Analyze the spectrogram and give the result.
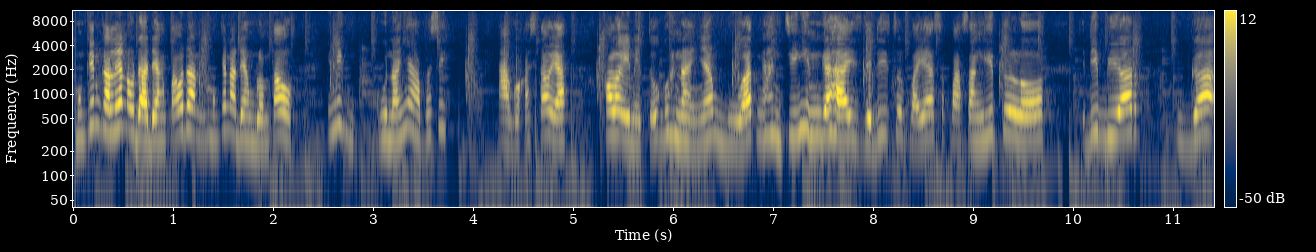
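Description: A woman's high-pitched voice at a fairly quick pace with ordinary pitch variation, faint music in the background. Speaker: presenter. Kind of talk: product review chat. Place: shop. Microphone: lapel.

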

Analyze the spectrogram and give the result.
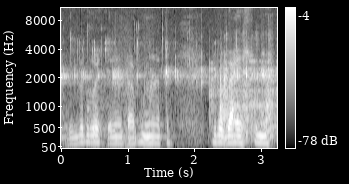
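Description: A woman speaks at a fairly slow pace while noticeable background noise is heard. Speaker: folk craftswoman. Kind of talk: storytelling. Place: hall.

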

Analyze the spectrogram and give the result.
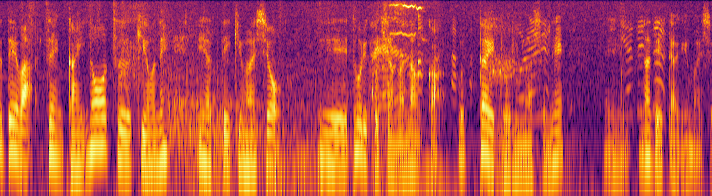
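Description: A woman's very deep, low voice with lively intonation at a moderate pace, over noticeable background noise. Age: 70s. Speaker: gamer. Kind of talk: gameplay commentary. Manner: gentle, chatty.

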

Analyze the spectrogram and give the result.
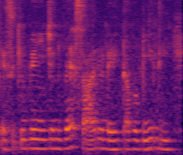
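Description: A woman speaks at a very fast pace. Light background noise and audible room echo are present. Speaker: vlogger. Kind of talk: casual vlog chat. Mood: playful, joking. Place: bathroom. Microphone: phone near.

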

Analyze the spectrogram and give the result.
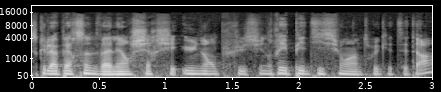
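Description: A man talks very fast at a medium pitch, his tone dark and mellow, somewhat breathy, with ordinary pitch variation. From southern Spain (Malaga). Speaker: startup founder. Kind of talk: casual interview.

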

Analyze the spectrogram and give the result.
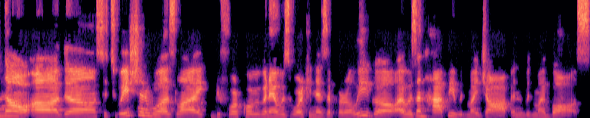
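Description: Bright and sharp in tone, a woman's voice comes through. The sound is dry with no echo, against a quiet background. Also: fairly even intonation, moderate pace, hardly any pauses. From Kazakhstan. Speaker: nail salon owner; podcast guest. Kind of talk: interview. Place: home room. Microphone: video call.

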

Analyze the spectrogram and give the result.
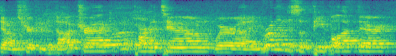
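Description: A man amid audible room echo and noticeable background noise. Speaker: open-mic stand-up comedian. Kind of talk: stand-up comedy set at an open mic, with scripted jokes and bits. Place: bar. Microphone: camera far.

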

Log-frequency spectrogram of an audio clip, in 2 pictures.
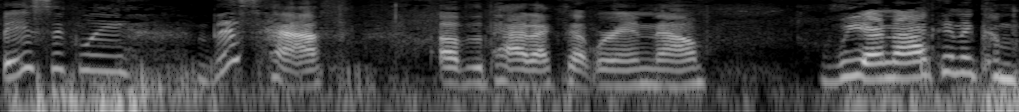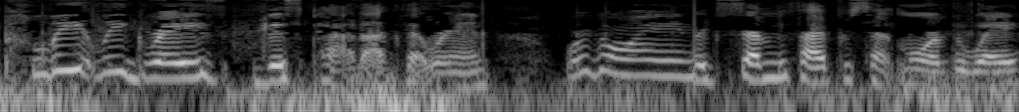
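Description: Here a woman's pitch swings very widely as she talks at a fairly slow pace. The sound is dry with no echo, though background noise is noticeable. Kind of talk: casual vlog chat. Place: open country. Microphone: phone near.

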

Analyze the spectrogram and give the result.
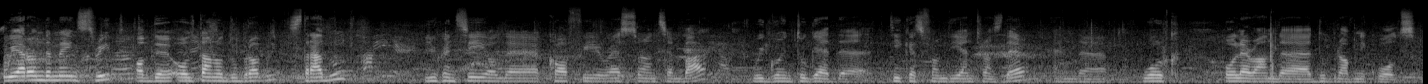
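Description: The speech goes at a fairly slow pace over noticeable background noise. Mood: excited, impressed. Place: street. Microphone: phone near.

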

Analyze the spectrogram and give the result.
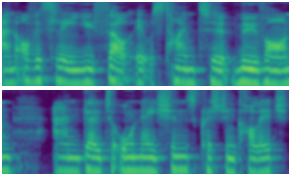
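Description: In a quiet background, a man delivers his words at a fairly slow pace. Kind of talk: interview. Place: studio. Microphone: lapel.

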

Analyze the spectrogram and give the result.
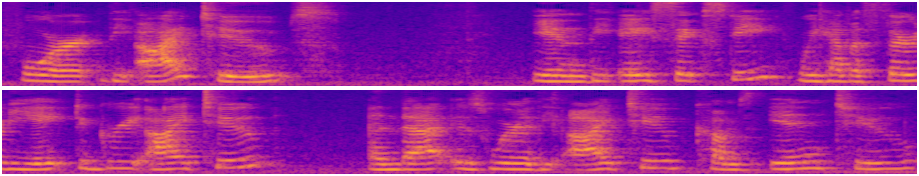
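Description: A woman at a fairly slow pace with ordinary pitch variation, in a room with audible echo. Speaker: product reviewer. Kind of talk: product review tutorial. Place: workshop.

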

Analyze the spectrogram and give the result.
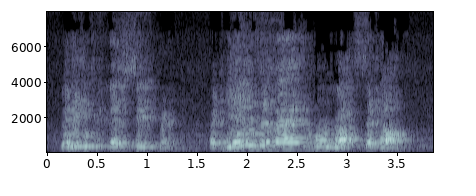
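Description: With strong room echo around him, a man speaks at a fairly slow pace with ordinary pitch variation. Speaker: teacher giving a seminar address. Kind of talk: lecture. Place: hall.

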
